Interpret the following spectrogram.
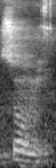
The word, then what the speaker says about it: Somi: Somi. I just pronounce it as Sumi.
